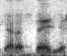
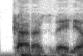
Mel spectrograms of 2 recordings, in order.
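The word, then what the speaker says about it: Kvaratskhelia: ma innamoratissimo calcisticamente parlando di Caraspeglia, si dice così, si pronuncia così, perché questo ci fidiamo.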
